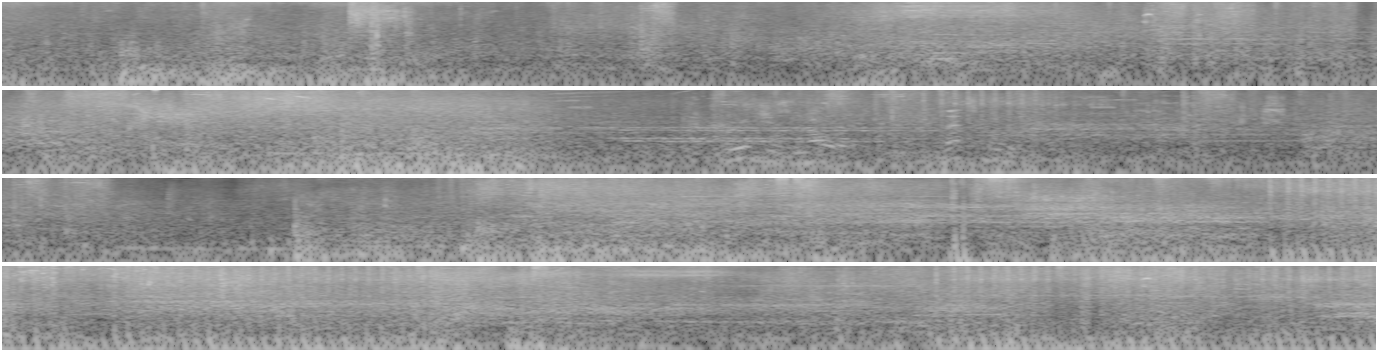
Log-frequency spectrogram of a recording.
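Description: Gunfire and energy blasts crackle and boom in quick bursts.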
